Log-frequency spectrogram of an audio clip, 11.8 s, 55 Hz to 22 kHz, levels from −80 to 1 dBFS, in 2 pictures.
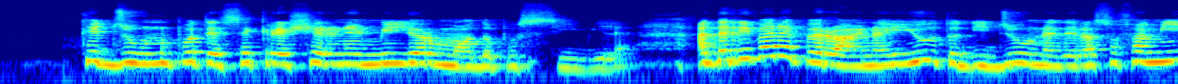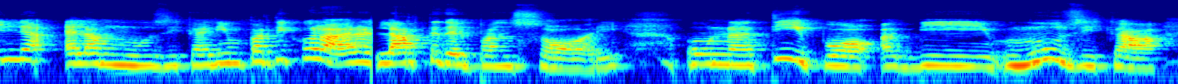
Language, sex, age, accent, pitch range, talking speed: Italian, female, 30-49, native, 215-280 Hz, 165 wpm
